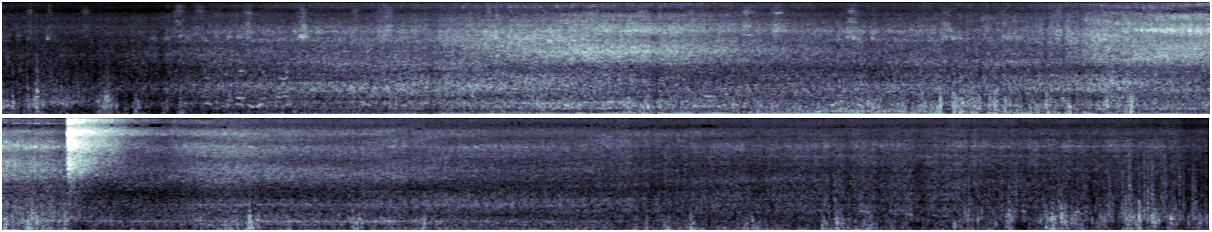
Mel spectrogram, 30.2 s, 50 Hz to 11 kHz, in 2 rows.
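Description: GWR Class 165 diesel multiple unit arriving at a platform: the low rumble of its underfloor diesel engines and wheels grows louder over the first dozen seconds as it runs in and slows. About halfway through comes a short, loud hiss of air from the brakes, after which the train stands with its engines running more quietly.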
